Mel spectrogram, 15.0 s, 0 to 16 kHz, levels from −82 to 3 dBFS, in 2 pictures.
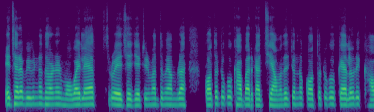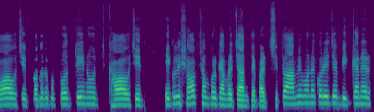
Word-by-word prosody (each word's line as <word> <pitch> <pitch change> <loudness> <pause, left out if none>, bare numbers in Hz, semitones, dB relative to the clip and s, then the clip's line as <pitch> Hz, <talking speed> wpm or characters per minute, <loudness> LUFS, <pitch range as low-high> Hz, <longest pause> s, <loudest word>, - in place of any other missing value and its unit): এছাড়া 185 +2 +3
বিভিন্ন 180 +1 -2 0.2
ধরনের 175 +1 0
মোবাইল 165 +2 +2
অ্যাপস 175 0 +1 0.2
রয়েছে 160 -1 +4
যেটির 160 +1 -2
মাধ্যমে 170 +1 -3
আমরা 165 +1 +1 0.5
কতটুকু 185 +3 0
খাবার 165 0 +3
খাচ্ছি 155 +1 -1
আমাদের 155 +2 -2
জন্য 175 0 -3 0.2
কতটুকু 175 +2 -2 0.2
ক্যালোরি 170 +2 +3
খাওয়া 155 +3 +3 0.2
উচিত, 160 0 -5
কতটুকু 170 +1 -3
প্রোটিন 170 +2 0
ও - - -3 0.4
খাওয়া 160 +2 +5
উচিত 155 -1 -2 0.5
এগুলি 190 +4 +1
সব 190 +3 +3
সম্পর্কে 180 -2 -1
আমরা 155 0 +1
জানতে 140 -1 +3
পারছি। 135 +1 -1
তো - - -4 0.2
আমি 195 +3 -3
মনে 200 0 -2
করি 200 0 +3
যে 200 - +3
বিজ্ঞানের 185 +1 0
170 Hz, 140 wpm, -25 LUFS, 160-180 Hz, 0.5 s, খাওয়া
